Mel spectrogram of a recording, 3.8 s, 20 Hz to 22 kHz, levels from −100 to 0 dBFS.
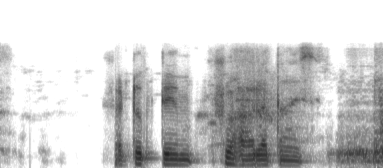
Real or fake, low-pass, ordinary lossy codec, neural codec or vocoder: real; 7.2 kHz; Opus, 16 kbps; none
